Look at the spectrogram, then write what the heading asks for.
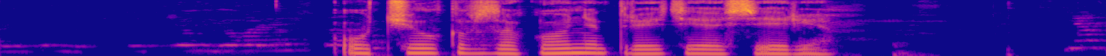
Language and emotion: Russian, neutral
